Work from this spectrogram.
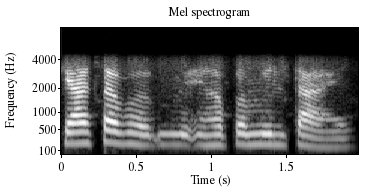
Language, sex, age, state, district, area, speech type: Hindi, female, 45-60, Bihar, Begusarai, rural, conversation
